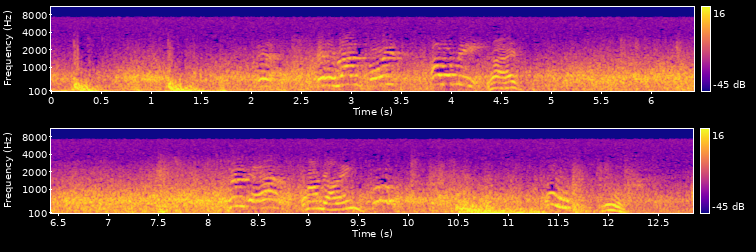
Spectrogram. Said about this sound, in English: I mean, the storm's got worse than anything.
